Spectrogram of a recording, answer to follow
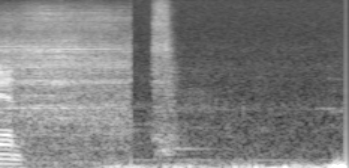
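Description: Paracord rubbing and sliding against itself as a barrel knot is tied and drawn tight: a short hiss, then a brief rasp about a second in.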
